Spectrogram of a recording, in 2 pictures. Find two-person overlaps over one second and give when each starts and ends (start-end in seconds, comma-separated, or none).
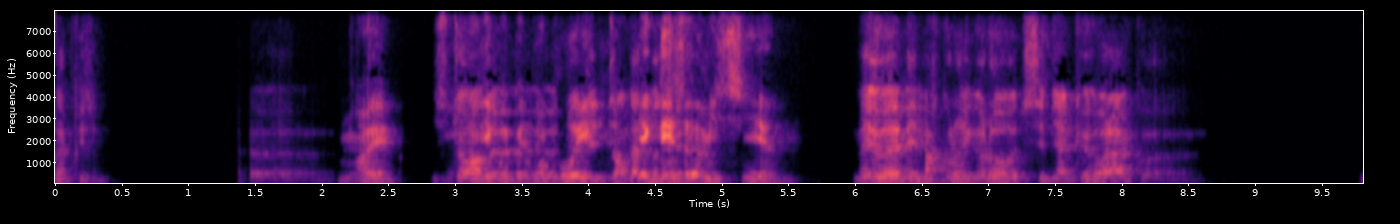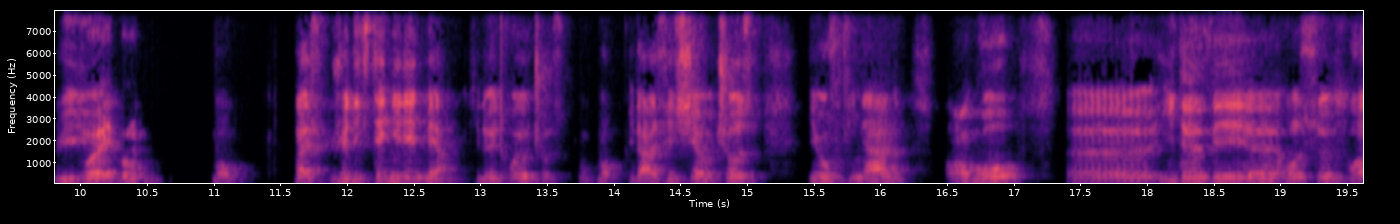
2.1-4.8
